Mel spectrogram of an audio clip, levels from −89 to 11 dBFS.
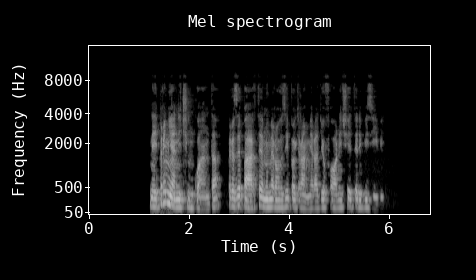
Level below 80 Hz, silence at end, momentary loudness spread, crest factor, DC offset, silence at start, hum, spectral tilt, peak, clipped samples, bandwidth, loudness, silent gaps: -70 dBFS; 0.95 s; 9 LU; 22 dB; under 0.1%; 1.2 s; none; -6 dB/octave; -6 dBFS; under 0.1%; 9 kHz; -25 LUFS; none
